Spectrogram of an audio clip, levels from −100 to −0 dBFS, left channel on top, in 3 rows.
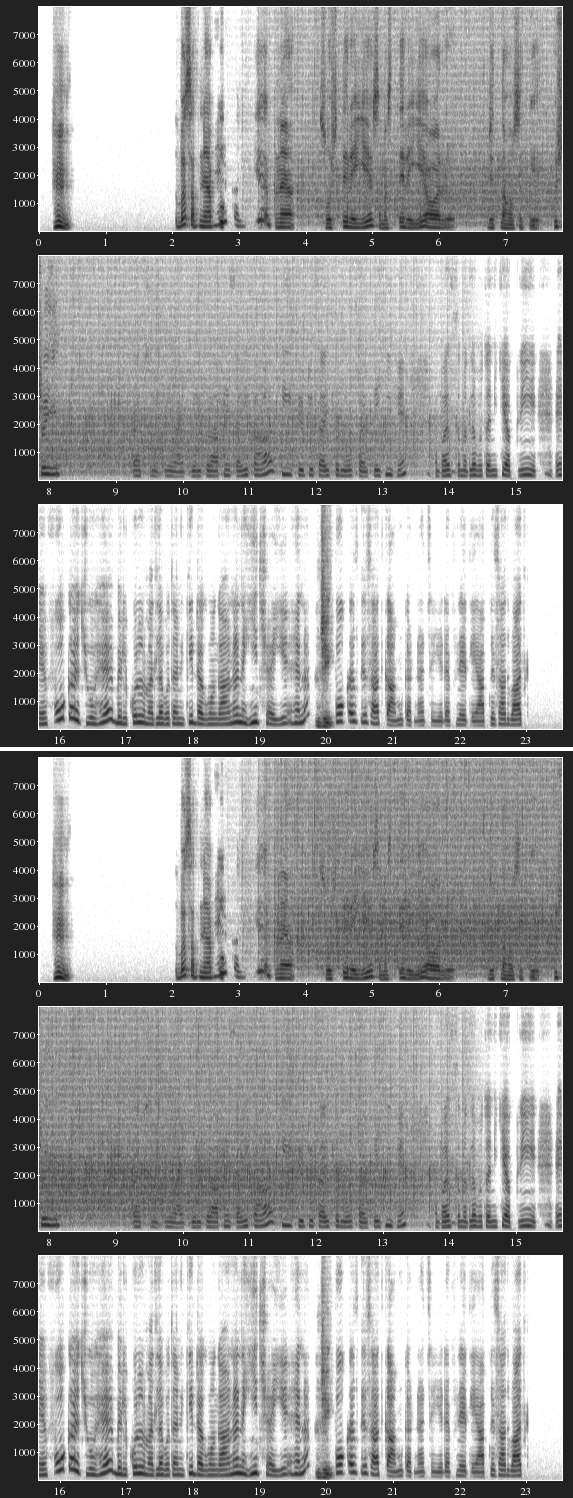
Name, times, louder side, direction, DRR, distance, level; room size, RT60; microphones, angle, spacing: voice 1, 2.0-2.6 3.3-3.8 4.2-6.2 6.7-8.2 19.8-20.1, left 2 dB, 30° left, 2.3 m, -21 dB
voice 2, 2.6-3.1 9.2-23.0, right 1 dB, 20° right, 2.8 m, -27 dB
Applause, 2.9-14.4, right 7 dB, 55° right, 4.0 m, -30 dB
open air
head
